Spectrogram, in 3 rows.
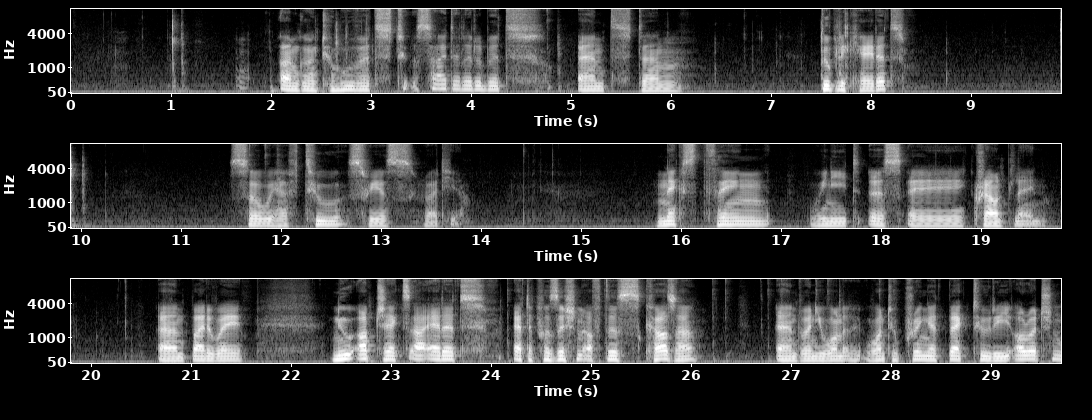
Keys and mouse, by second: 3.2-5.0 drag, 6.0 shift+d, 10.3-12.0 drag, 22.6-28.0 drag, 28.0 middle click, 29.5 shift+s.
